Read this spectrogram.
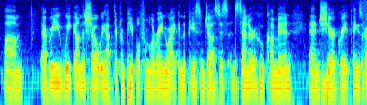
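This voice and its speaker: A man hosting a community talk show, upbeat and chatty as he introduces his guest and the next song. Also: a little high. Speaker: host.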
